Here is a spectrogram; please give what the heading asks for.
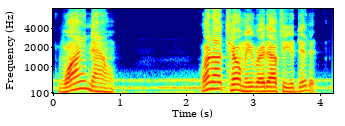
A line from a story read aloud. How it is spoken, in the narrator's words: I could hear her crying now, but her voice was steady when she answered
